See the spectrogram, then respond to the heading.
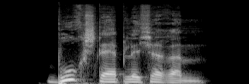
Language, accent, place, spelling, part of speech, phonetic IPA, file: German, Germany, Berlin, buchstäblicherem, adjective, [ˈbuːxˌʃtɛːplɪçəʁəm], De-buchstäblicherem.ogg
- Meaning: strong dative masculine/neuter singular comparative degree of buchstäblich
